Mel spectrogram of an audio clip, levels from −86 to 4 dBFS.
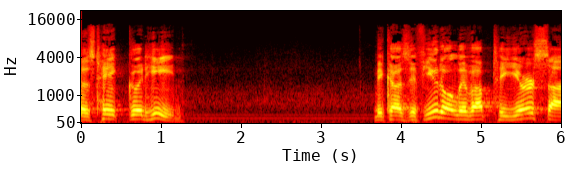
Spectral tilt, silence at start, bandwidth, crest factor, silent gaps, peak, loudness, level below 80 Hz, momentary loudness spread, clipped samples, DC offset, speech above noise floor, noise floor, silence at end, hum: -2.5 dB/octave; 0 s; 13.5 kHz; 16 dB; none; -2 dBFS; -16 LUFS; -60 dBFS; 7 LU; under 0.1%; under 0.1%; 40 dB; -56 dBFS; 0 s; 60 Hz at -60 dBFS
